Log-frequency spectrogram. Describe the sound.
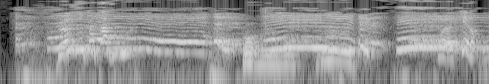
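A little girl cries while being comforted, in a large family's home: high, strained wails and sobbing bursts come in a few long waves with brief catches of breath between them.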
